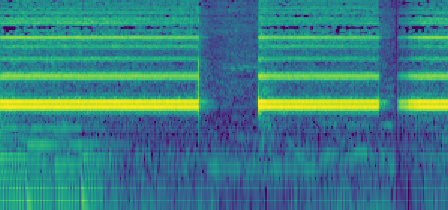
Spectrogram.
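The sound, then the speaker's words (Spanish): A loud, piercing emergency alert tone from a mobile phone blares in long sustained bursts, cutting out briefly and resuming twice, with no voices present; a drill testing the Spanish Interior Ministry's new mobile phone alarms, heard on phones across Spain. “Así que el pitido que estos días se está escuchando en celulares de toda España como simulacro.”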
